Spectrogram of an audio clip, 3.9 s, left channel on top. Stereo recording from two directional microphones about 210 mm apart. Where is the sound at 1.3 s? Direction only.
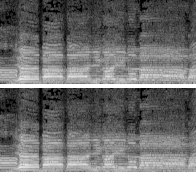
15° right (ahead or behind).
